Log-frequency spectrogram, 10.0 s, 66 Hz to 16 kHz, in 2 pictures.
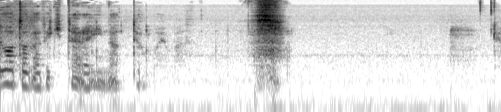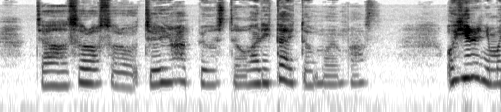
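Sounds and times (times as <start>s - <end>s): woman whispering softly: 0.0s - 2.1s.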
